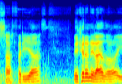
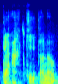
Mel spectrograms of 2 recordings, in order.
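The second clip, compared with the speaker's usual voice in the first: disgusted whisper; 8 semitones lower, 14 dB quieter than usual. Real, not acted. Disgusted by gauze.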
